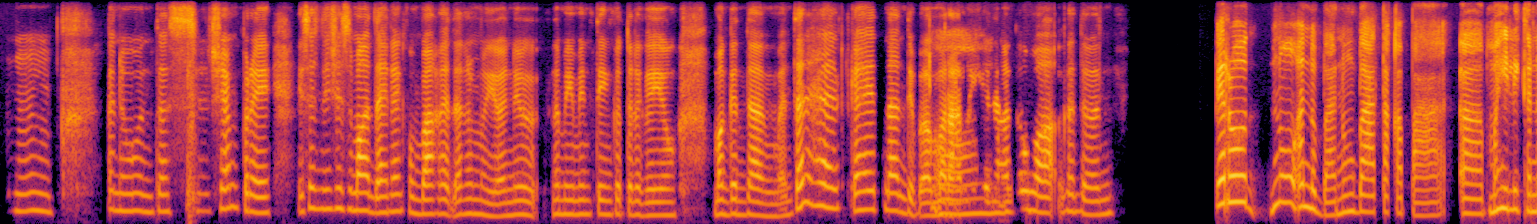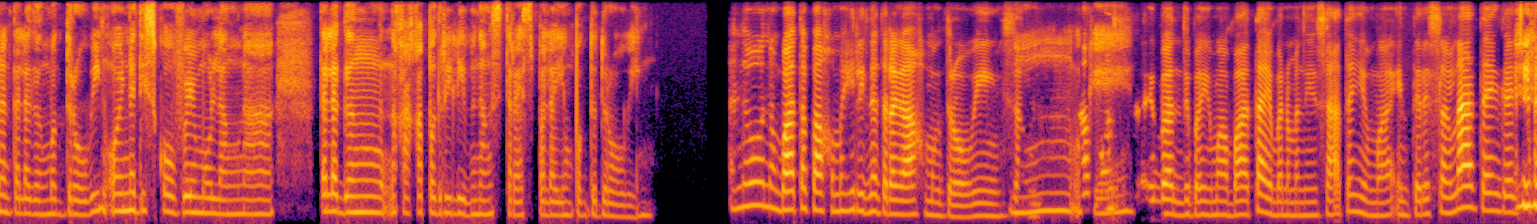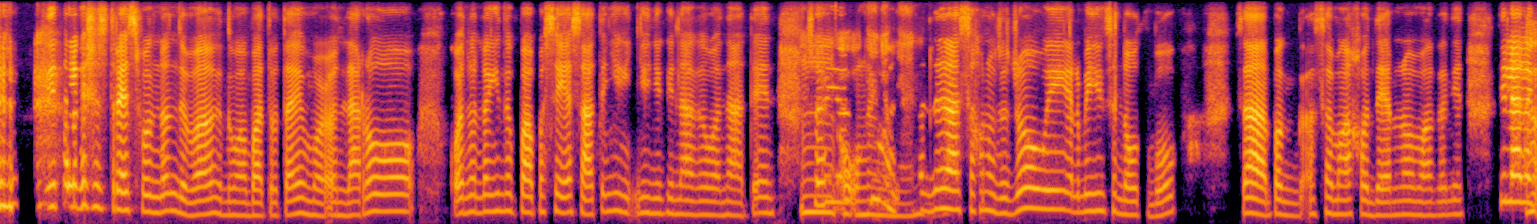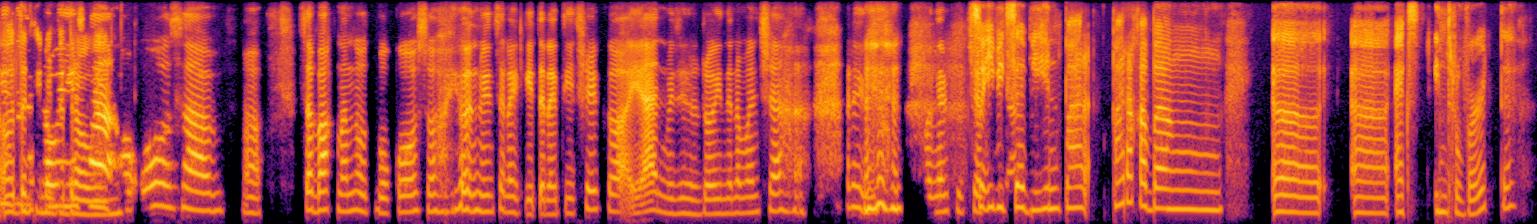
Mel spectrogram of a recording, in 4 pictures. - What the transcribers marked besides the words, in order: other background noise; static; distorted speech; unintelligible speech; tapping; chuckle; laughing while speaking: "yun"; chuckle
- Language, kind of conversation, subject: Filipino, podcast, Ano ang paborito mong libangan, at bakit mo nasasabing sulit ang oras na inilalaan mo rito?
